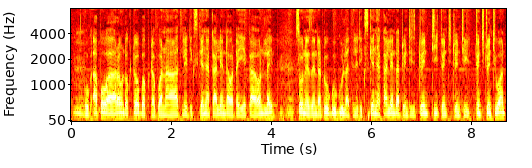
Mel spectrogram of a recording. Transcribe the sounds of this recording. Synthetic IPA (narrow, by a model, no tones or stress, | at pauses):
apɔaɾaundɔktɔɓaku̥takuanaːθlɛtikskɛɲakalɛndawataiɛkaɔnlajnsɔunawɛzaɛndatuɡuɡulaːθlɛtikskɛɲakalɛndatwɛntitwɛntitwɛnti̥wɛntitwɛnti̥twɛntiwan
